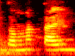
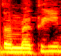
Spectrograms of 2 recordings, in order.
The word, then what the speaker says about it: ضمتين: দম্মাতাইন হবে নাকি দম্মাতাইন হবে? আচ্ছা, শব্দটা হচ্ছে দম্মাতেইন, এটাকে আরবে বলার সময় দম্মাতিন বলে, ঠিক আছে?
